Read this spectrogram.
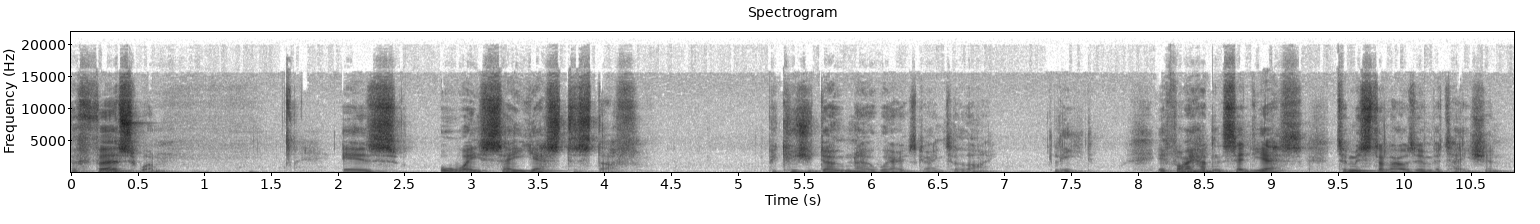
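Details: Adult male with a very chronic stammer since age three, demonstrating how his speech sounded on a bad day; stuttering (stammer).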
